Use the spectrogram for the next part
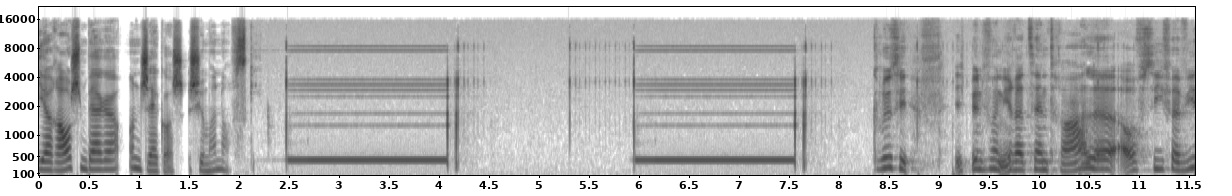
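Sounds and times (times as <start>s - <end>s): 
speech: 0.0s - 2.4s, 8.4s - 11.5s
ringback tone of an outgoing phone call: 2.5s - 4.2s, 6.0s - 7.8s.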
